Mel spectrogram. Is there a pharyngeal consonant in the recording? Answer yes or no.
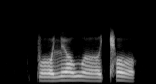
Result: no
